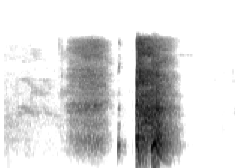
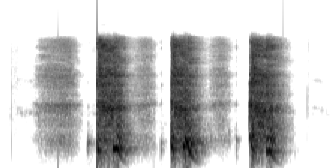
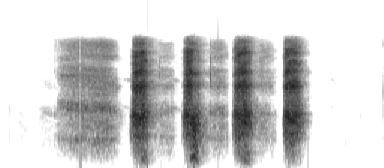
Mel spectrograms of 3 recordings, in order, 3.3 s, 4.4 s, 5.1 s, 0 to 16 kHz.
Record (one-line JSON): {"cough_length": "3.3 s", "cough_amplitude": 32767, "cough_signal_mean_std_ratio": 0.31, "three_cough_length": "4.4 s", "three_cough_amplitude": 32191, "three_cough_signal_mean_std_ratio": 0.46, "exhalation_length": "5.1 s", "exhalation_amplitude": 31930, "exhalation_signal_mean_std_ratio": 0.38, "survey_phase": "beta (2021-08-13 to 2022-03-07)", "age": "45-64", "gender": "Male", "wearing_mask": "No", "symptom_cough_any": true, "symptom_runny_or_blocked_nose": true, "symptom_fatigue": true, "symptom_headache": true, "symptom_change_to_sense_of_smell_or_taste": true, "smoker_status": "Ex-smoker", "respiratory_condition_asthma": false, "respiratory_condition_other": false, "recruitment_source": "Test and Trace", "submission_delay": "1 day", "covid_test_result": "Positive", "covid_test_method": "LFT"}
